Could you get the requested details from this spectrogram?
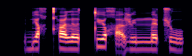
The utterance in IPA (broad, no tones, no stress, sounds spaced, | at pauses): bʲ a χ qʰ ø l ə tː y χ a̰ ʐ y mː ɛ ʈ͡ʂ u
